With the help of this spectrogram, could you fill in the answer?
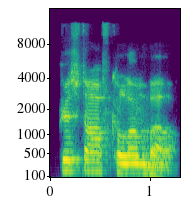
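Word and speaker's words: Cristoforo Colombo: Empire too all right Kristoff Columbo that's actually how you pronounce his name all right anyway here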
